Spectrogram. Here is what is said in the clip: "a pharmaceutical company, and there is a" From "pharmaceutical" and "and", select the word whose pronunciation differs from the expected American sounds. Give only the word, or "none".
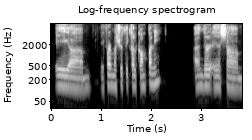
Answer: none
